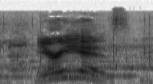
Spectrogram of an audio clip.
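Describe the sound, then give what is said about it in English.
A single voice imitates a wildly cheering crowd with a loud, drawn-out roar that swells in pitch and then falls, lasting just over a second. “The crowd goes wild.”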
